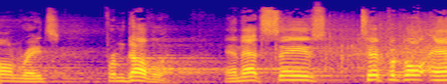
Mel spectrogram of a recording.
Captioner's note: applause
